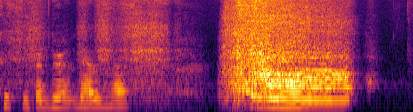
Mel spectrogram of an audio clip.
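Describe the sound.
A single loud nose blow into a tissue, a honking, noisy burst lasting over a second, preceded by short voiced, sniffly vocal sounds.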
